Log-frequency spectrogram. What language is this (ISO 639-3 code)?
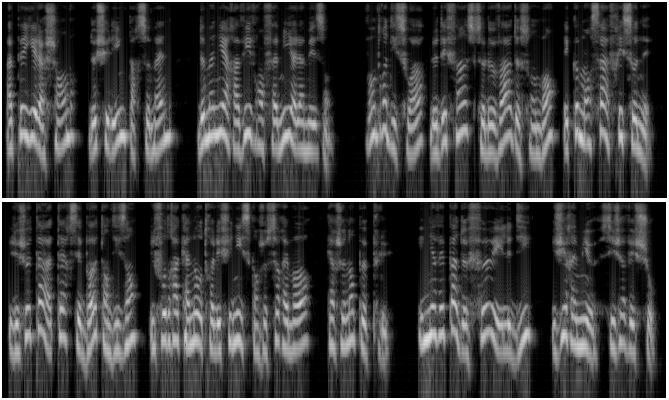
fra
